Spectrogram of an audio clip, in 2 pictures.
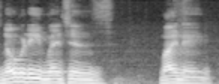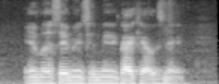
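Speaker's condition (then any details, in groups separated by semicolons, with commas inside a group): Parkinson's disease; sometimes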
